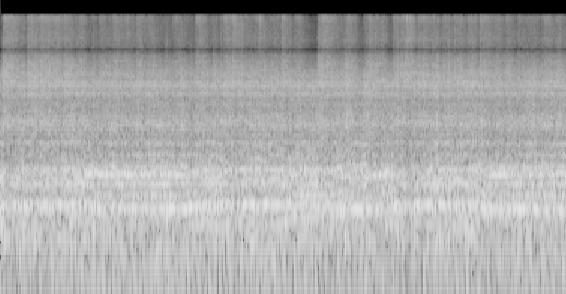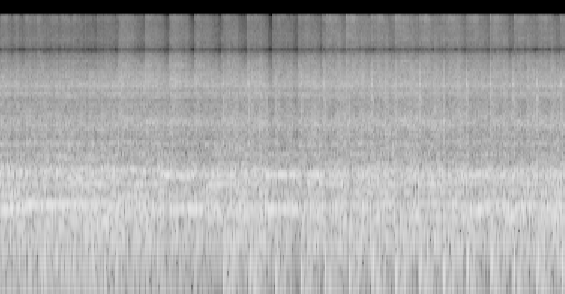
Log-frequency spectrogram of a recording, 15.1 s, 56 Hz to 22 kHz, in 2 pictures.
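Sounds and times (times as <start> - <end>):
distorted electric guitar: 0.0 - 15.0
fast dense drumming: 0.0 - 15.0.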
